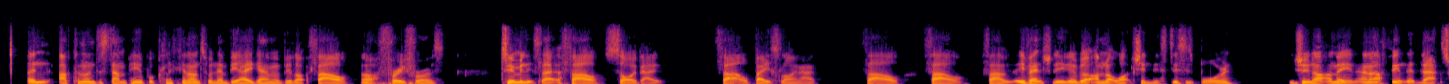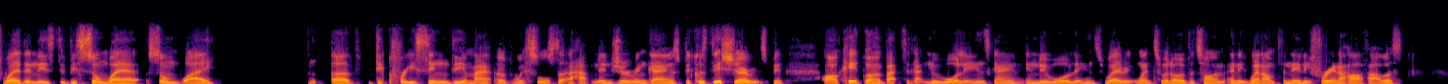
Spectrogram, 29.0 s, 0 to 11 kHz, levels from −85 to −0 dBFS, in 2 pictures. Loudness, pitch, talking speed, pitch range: -23 LUFS, 125 Hz, 220 wpm, 110-140 Hz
